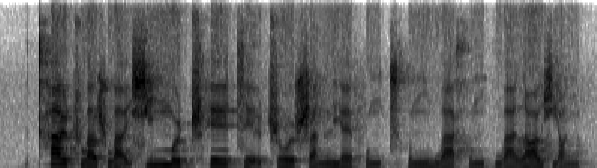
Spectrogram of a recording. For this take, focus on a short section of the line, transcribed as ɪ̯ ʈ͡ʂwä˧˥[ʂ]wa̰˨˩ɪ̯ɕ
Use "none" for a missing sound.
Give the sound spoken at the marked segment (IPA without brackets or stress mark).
ʂ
